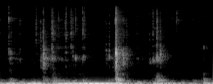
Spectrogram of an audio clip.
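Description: Computer keyboard typing: a quick, irregular run of keystrokes.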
